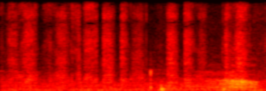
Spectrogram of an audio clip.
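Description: Felt-tip marker writing on lined notebook paper: a run of short, scratchy pen strokes as a word is written.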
